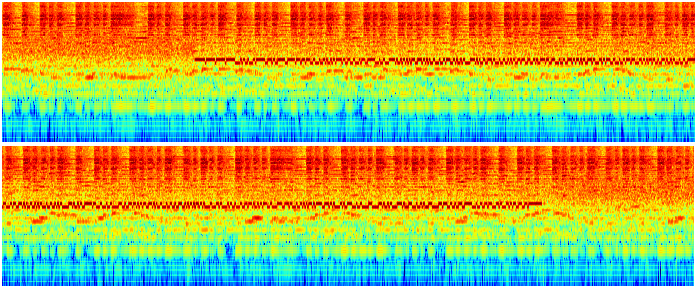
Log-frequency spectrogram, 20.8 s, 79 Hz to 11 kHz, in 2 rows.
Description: RTTY (50 baud, 170 Hz shift), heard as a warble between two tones, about 1360 Hz centre, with radio static. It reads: CVVQU DKIHV MDYCS UDOSC RPIBW CJCNU QNFLD VAWSR RTDVA TLJWS LRFEN PDUOC YXCEB TTDOZ ZTULV PNNWP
